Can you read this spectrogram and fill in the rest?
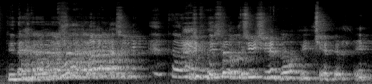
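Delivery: high, laughing through the words. Real, not acted. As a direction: laugh as you say it.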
